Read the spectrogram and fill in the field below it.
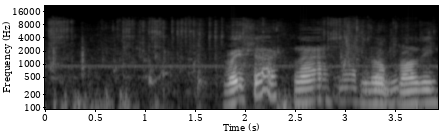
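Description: Water splashes as a fish thrashes at the surface.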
